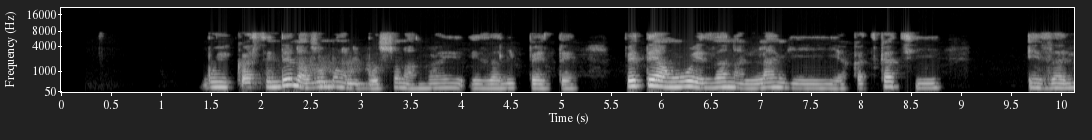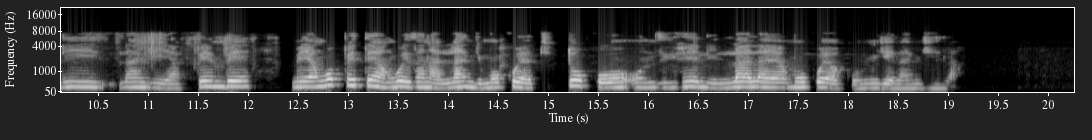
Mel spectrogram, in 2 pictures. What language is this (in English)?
Lingala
